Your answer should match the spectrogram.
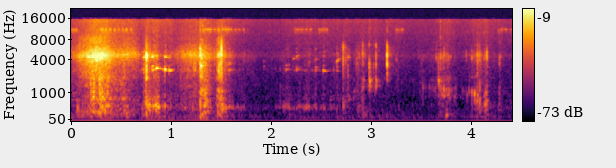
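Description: Faint crackly squishing and handling noise from a squishy toy ball being squeezed in the hands, mostly in the first second and a half, then near silence with a few faint clicks.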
